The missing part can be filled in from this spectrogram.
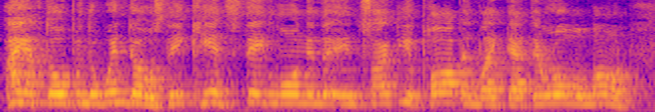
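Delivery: frantic, insistent, high screaming. Retelling a woman who got in the speaker's face, imitating her screaming. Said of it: "She starts screaming about her parrots".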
